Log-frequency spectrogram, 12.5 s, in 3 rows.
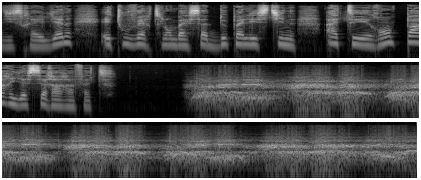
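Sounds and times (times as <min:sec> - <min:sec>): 
speech: 0:00.0 - 0:05.4, 0:06.0 - 0:08.4
crowd of Iranians chanting slogans: 0:06.0 - 0:12.4.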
